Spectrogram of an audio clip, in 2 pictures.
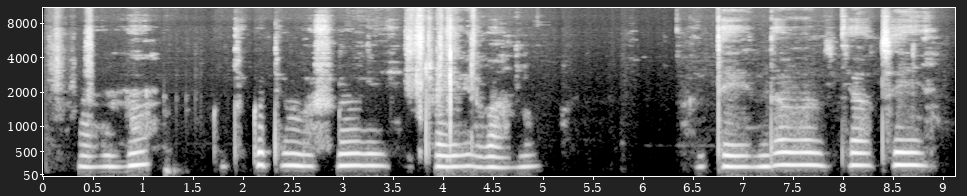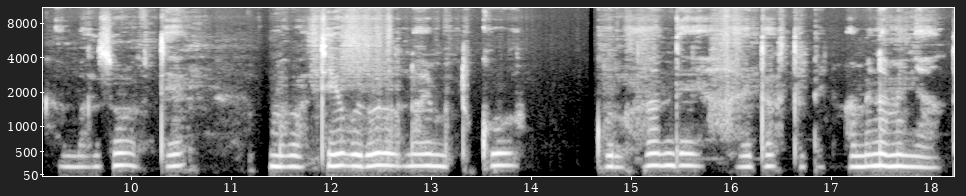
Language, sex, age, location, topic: Kinyarwanda, female, 18-24, Kigali, health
